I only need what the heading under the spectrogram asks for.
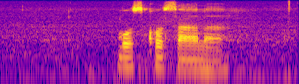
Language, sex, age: South Ndebele, male, 19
